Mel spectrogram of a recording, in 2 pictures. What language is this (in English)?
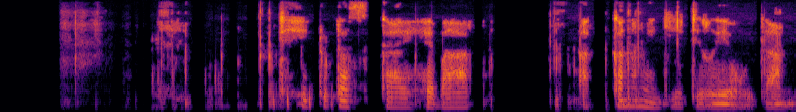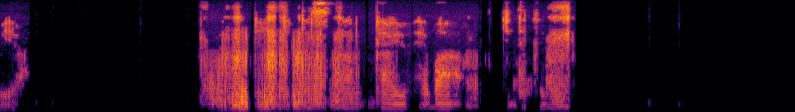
Wolof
